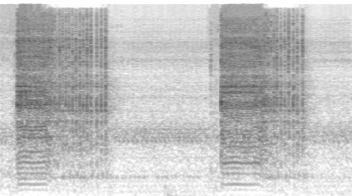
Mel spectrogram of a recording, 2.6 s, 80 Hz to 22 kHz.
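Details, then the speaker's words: BG9100NM battery sweeper with brush roll bound (rug corner, hair): two harsh bursts of rapid ratcheting clatter, a built-in warning; unbinding and pressing power resets it. "notice as soon as I Unbound it and reset it by pressing the power button that reset itself this is a feature of these sweepers to make certain that you know when the brush is getting bound up"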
